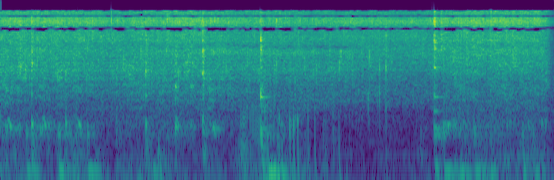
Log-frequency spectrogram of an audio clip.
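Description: Sliced onions sizzling in hot oil in a metal kadai, frying toward half done. A spatula stirs them, scraping against the pan during the first few seconds.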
